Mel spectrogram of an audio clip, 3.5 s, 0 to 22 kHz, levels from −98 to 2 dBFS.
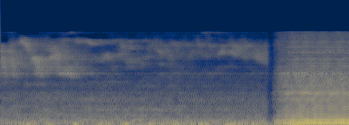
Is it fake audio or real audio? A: fake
